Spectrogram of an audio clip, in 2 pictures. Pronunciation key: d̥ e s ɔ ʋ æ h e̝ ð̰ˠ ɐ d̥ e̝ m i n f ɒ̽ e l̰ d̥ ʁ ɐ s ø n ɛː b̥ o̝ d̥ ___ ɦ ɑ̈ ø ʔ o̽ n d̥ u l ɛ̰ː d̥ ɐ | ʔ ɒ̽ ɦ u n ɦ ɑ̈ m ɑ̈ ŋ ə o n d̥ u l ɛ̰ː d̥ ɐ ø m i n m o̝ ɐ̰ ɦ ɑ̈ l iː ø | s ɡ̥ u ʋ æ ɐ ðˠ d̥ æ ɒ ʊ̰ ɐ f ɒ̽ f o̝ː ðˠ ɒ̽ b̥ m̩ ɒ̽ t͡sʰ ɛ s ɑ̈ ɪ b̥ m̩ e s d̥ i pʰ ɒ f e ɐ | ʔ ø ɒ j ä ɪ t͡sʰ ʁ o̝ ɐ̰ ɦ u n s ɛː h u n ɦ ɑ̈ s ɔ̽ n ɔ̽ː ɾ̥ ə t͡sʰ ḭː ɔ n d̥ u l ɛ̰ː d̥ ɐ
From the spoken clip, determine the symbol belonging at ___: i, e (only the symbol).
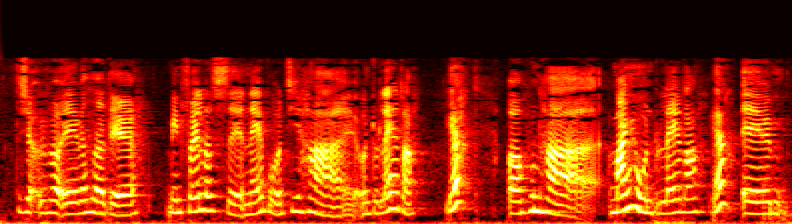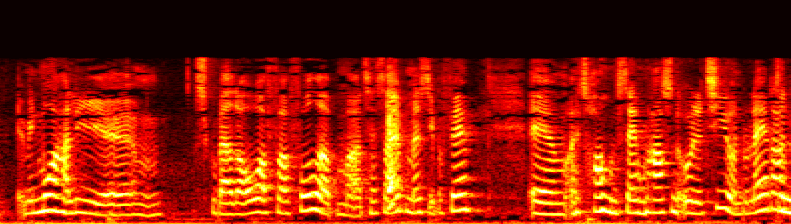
i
